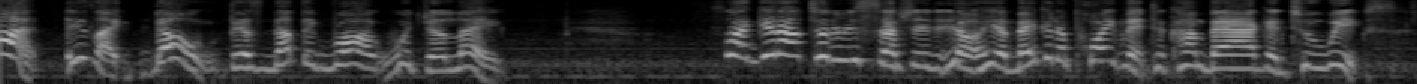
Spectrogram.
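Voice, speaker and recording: A woman's raised, projected voice, high in pitch and animated in tone, with very wide pitch swings at a fairly slow pace. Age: 60s. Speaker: pastor. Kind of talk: casual video monologue.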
